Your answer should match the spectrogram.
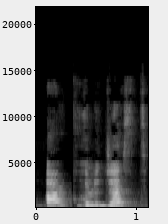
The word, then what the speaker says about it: archaeologist: archaeologist بصوا كده السي والاتش، عارف ان بنطقها بصوت حرف الكي. archaeologist archaeologist archaeologist يعني عالم اثار، شخص مهتم بدراسه الاثار.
